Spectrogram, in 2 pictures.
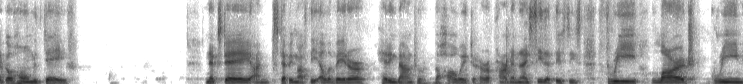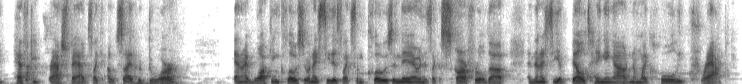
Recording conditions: video call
